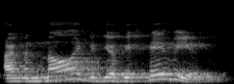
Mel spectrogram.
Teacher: With the word behavior, the second syllable is stressed.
